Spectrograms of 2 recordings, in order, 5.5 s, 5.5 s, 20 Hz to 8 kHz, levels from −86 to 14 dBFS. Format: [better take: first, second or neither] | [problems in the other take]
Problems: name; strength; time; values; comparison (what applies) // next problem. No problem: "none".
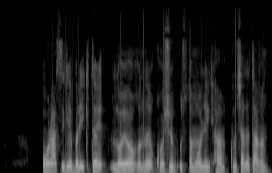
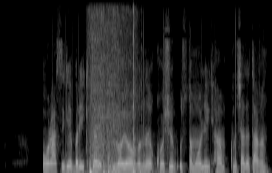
first | background sound (Drawer open or close); 3 dB below the speech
